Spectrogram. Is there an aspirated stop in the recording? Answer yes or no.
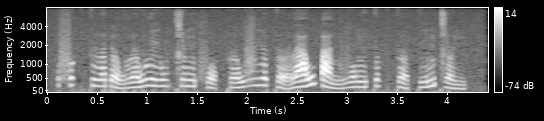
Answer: no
